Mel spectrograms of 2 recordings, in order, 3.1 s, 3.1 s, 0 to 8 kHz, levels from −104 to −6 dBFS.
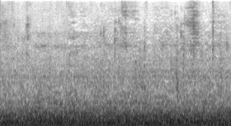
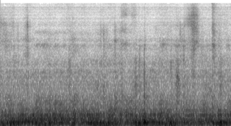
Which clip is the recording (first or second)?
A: first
